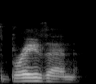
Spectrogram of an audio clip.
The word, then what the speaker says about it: Brazen: Yeah, I mean, just for clarification on pronunciation, it's Brazen, but great question.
